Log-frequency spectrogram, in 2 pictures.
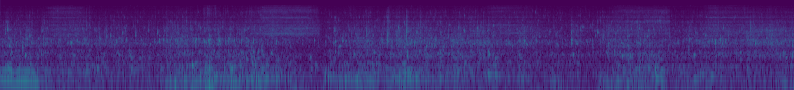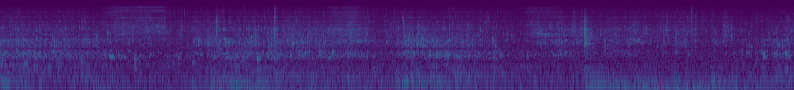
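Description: Underwater sound from a camera submerged in a pool: scuba regulator exhaust bubbles coming in bursts every few seconds over a steady watery hiss.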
